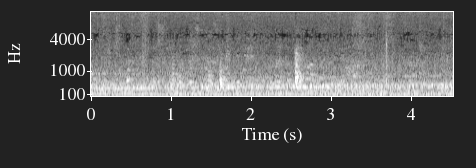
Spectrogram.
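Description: JR 455-series express-type electric multiple unit running, heard from inside the car: a steady low rumble of wheels and running gear with a faint steady tone over it and a few light clicks.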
